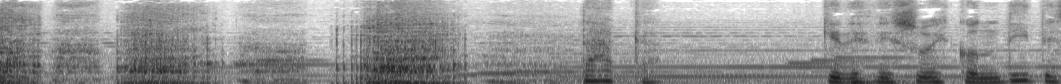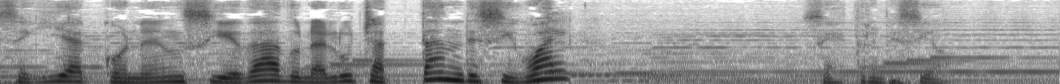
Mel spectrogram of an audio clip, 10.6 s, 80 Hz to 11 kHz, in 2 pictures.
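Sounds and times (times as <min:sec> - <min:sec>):
jaguar roaring: 0:00.0 - 0:02.9
speech: 0:04.1 - 0:08.4, 0:09.4 - 0:10.2.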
